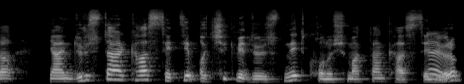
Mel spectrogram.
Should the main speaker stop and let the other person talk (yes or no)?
no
